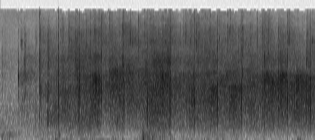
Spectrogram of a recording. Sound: audience applauds

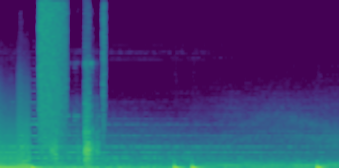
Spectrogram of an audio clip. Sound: static

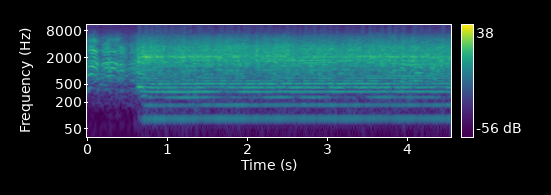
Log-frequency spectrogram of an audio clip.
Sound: men laughing; ship horn blaring

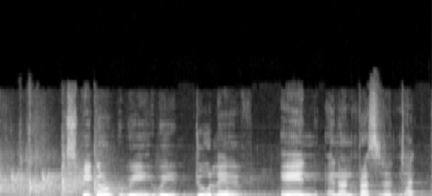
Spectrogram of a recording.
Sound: applause

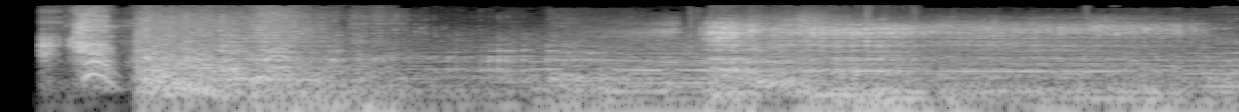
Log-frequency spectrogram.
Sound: growl; roaring

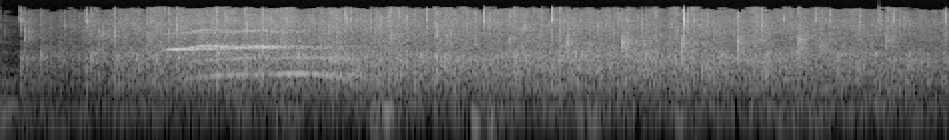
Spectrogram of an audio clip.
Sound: audience applauding

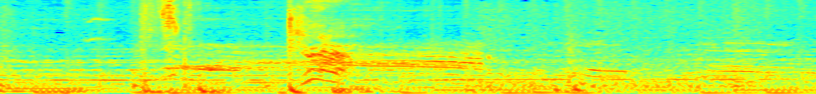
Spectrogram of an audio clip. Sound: fabric rips; men groaning

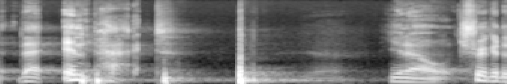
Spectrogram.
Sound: hits microphone

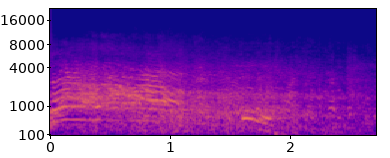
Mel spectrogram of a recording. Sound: all yelling

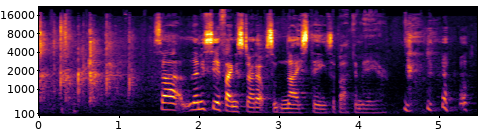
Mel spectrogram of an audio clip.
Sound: applause

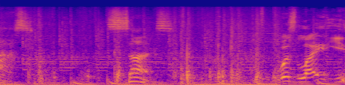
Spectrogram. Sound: stomping on mat

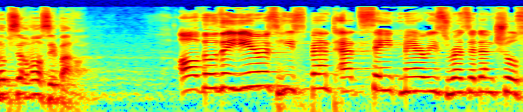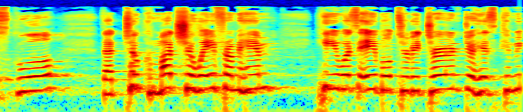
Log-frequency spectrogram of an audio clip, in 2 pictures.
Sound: speaking French

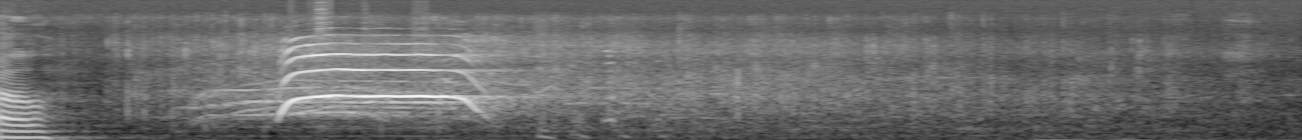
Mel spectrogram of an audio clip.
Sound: audience applauds and cheers

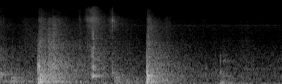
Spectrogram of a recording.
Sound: thud... thud

